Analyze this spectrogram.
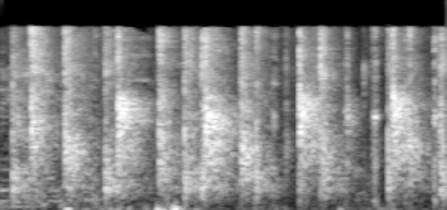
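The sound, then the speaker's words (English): Steady audience applause as a guest on the phone line is introduced, a dense wash of many hands clapping with occasional louder bursts and low thumps, continuing throughout without any voices. “I'm going to take a chance here and hope that by the time the applause finishes, he's on the line.”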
